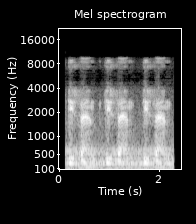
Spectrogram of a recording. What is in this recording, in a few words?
Male Descend Descend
